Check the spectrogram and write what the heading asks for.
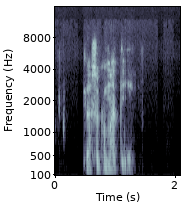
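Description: Only a man's voice: a short, untranscribed utterance about half a second in, with a few faint clicks just before it.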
